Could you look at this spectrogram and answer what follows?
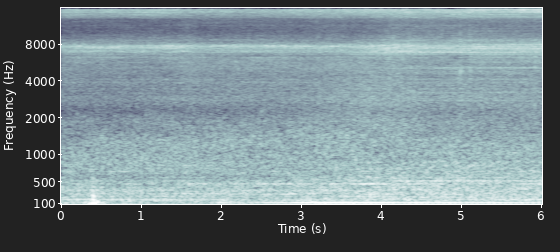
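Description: Mitsubishi Heavy Industries VRF outdoor unit running: a steady fan drone with a low hum from the compressors, growing a little louder about two and a half seconds in.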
